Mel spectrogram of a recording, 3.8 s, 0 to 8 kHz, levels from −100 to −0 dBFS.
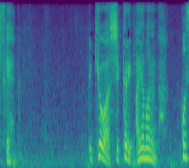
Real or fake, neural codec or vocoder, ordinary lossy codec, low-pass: real; none; none; 7.2 kHz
